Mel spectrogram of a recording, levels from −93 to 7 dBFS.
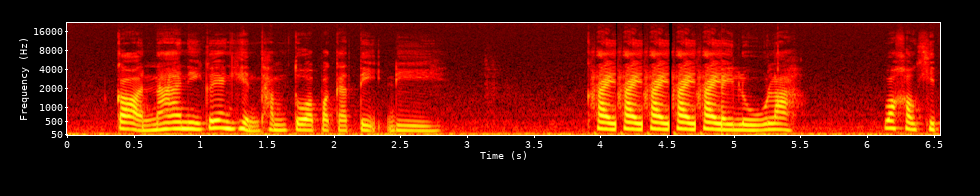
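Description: From 4.11 to 4.91 s the speech sticks like a CD stuck on one turn: a scratch keeps throwing the laser back, so a roughly 199 ms slice repeats four times with brief mutes. On a waveform it shows as identical blocks separated by thin silent gaps.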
